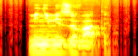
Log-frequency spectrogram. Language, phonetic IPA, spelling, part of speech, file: Ukrainian, [mʲinʲimʲizʊˈʋate], мінімізувати, verb, LL-Q8798 (ukr)-мінімізувати.wav
- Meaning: to minimize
